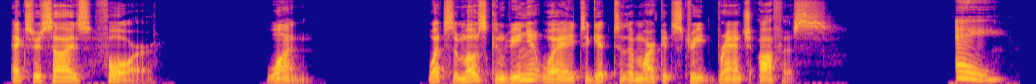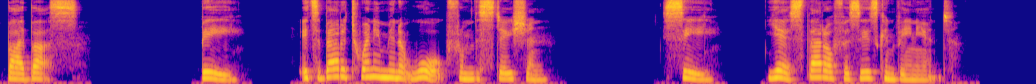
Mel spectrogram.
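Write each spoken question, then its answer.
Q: What's the most convenient way to get to the Market Street branch office?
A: A: By bus.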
